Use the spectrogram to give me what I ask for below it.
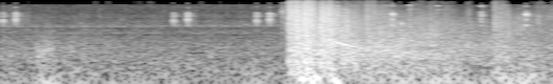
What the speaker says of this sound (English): Probably somebody just walked up and shot him.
